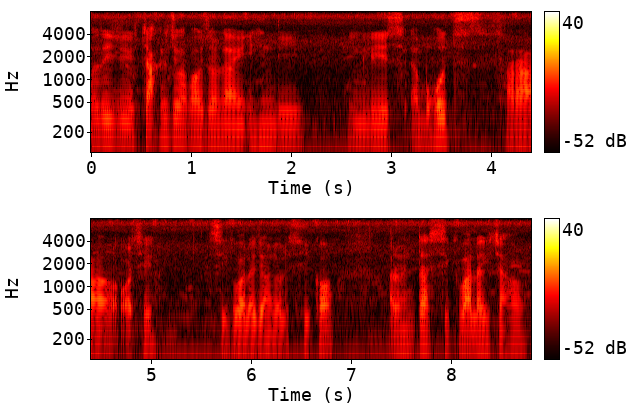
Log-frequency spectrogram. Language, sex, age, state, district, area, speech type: Odia, male, 18-30, Odisha, Balangir, urban, spontaneous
